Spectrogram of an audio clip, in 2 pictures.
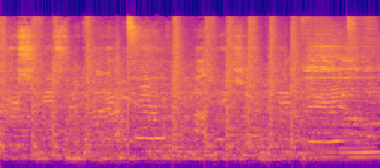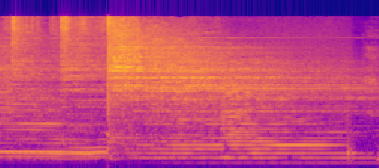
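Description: Live rock band playing an instrumental passage on drum kit and electric guitars, with the drums keeping a steady beat. About six and a half seconds in, a crash hit lands and a guitar chord is left to ring out.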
